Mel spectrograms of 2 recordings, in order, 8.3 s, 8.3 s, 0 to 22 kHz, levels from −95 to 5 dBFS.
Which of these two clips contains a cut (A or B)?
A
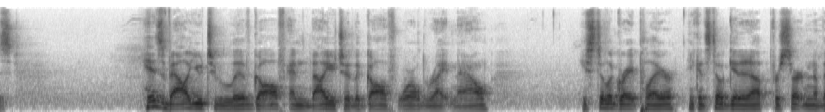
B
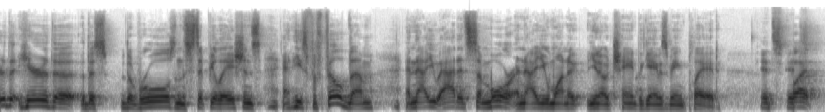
B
